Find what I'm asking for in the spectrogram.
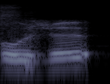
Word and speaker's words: OGEU: Bonjour Nathalie, oui, c'est bien ça, c'est OGE, O-G-E-U.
